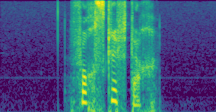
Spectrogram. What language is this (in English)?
Norwegian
